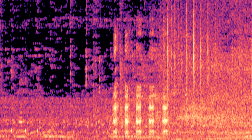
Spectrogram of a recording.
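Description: A female Rajgolla racer pigeon coos nearby in a short rhythmic series of throaty calls, four or five pulses in a row over faint background noise.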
